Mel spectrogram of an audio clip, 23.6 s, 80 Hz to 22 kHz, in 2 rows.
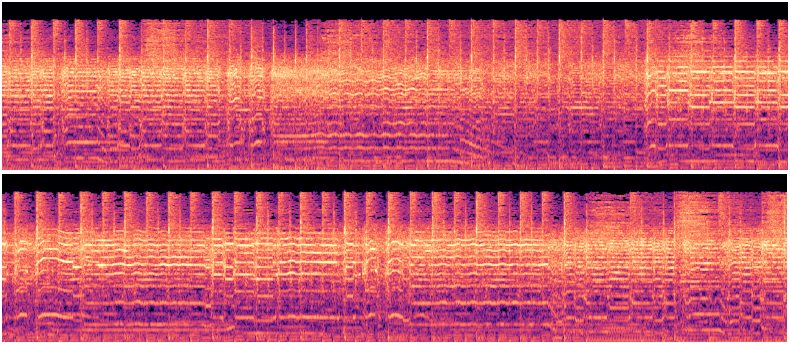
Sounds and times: Music: 0:00.0 - 0:23.5.

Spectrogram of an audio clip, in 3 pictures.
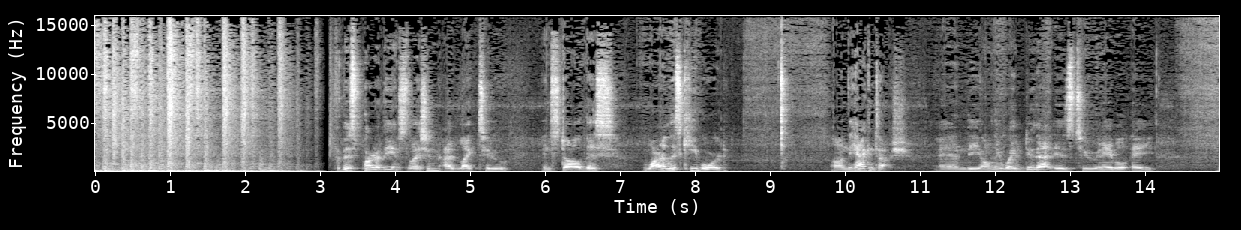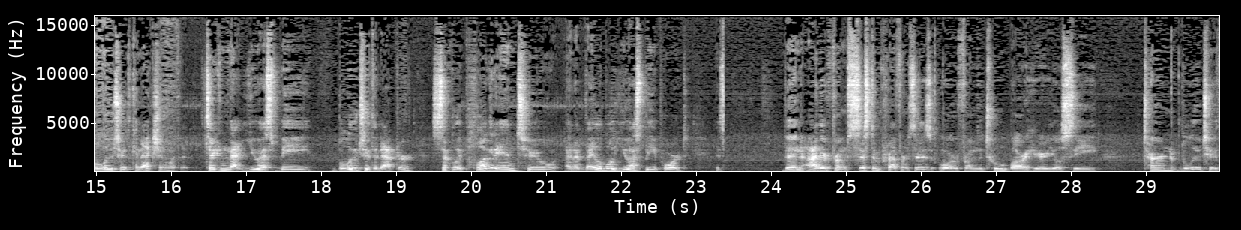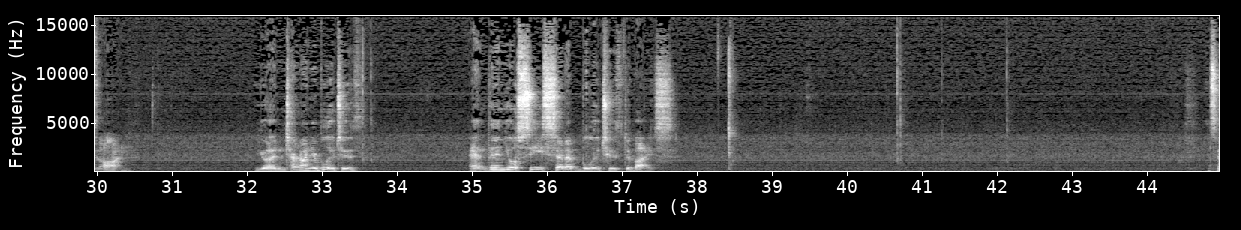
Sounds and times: Inside, small room: 0:00.0 - 0:44.9
Speech: 0:03.2 - 0:08.5, 0:09.8 - 0:14.2, 0:15.0 - 0:23.4, 0:24.2 - 0:28.4, 0:29.0 - 0:30.5, 0:32.1 - 0:33.6, 0:35.0 - 0:37.8.

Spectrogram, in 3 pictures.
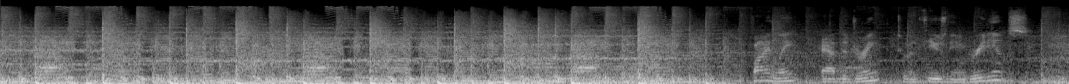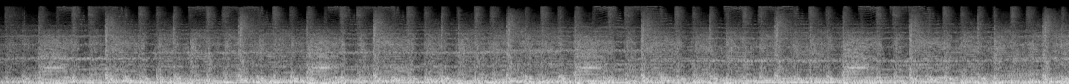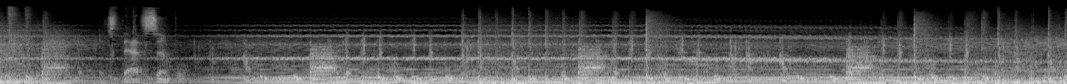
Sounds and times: Music: 0:00.0 - 0:32.0
Speech: 0:07.5 - 0:10.3, 0:22.4 - 0:23.3.

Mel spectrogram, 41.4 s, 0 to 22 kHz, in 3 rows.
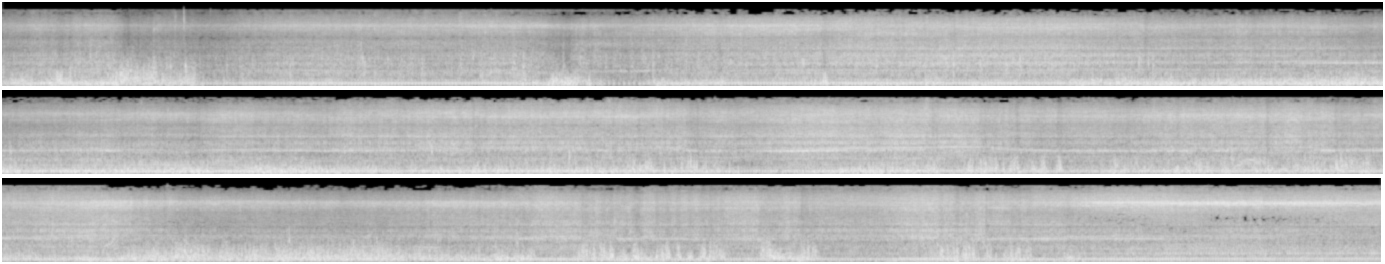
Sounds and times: Motorcycle: 0:00.0 - 0:41.4
Outside, rural or natural: 0:00.0 - 0:41.4.

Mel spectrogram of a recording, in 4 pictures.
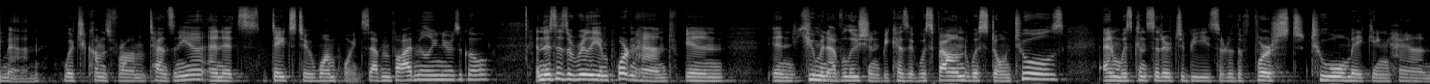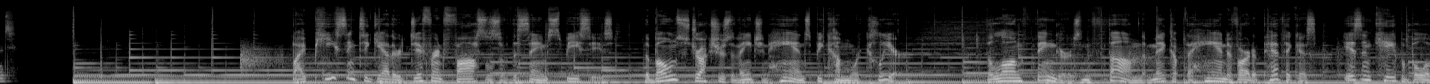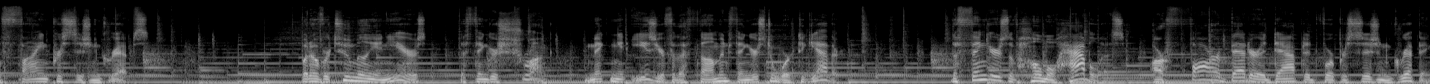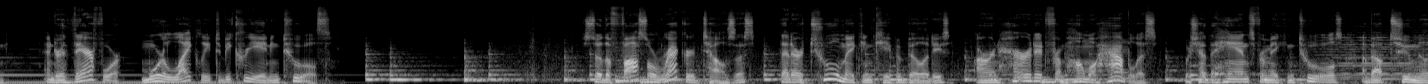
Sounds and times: Speech: 0:00.0 - 0:14.5, 0:17.2 - 0:23.4, 0:24.2 - 0:30.1, 0:31.6 - 0:37.1, 0:38.1 - 0:46.3, 0:48.8 - 0:57.1.

